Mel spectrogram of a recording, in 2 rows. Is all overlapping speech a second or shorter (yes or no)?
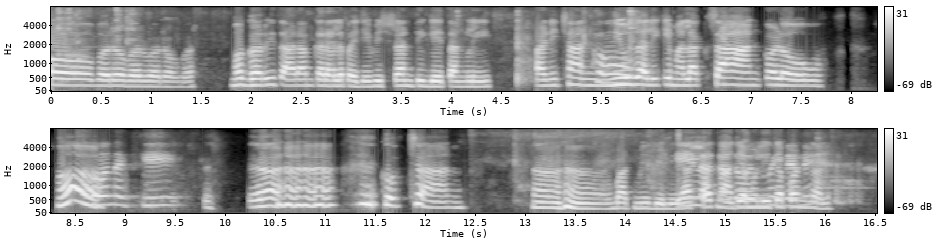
no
